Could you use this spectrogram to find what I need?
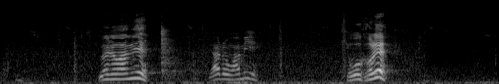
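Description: A man shouts commands loudly outdoors.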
